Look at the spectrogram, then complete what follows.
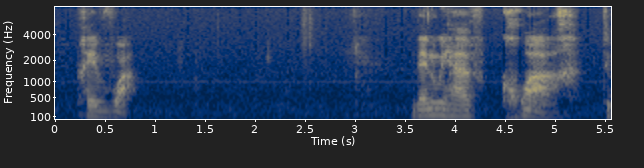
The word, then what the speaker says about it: prévoit: Il, elle, on prévoit. And here, nous prévoyons. So the I is replaced by a Y. Vous prévoyez. Il, elle prévoit. Make sure you don't say prévoie. Prévoit.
